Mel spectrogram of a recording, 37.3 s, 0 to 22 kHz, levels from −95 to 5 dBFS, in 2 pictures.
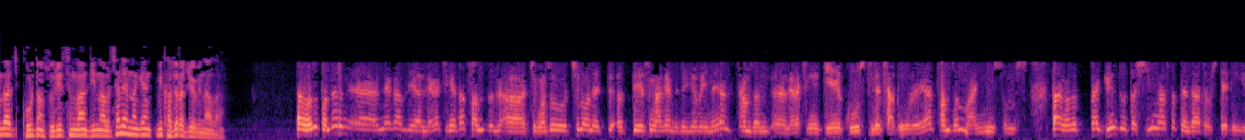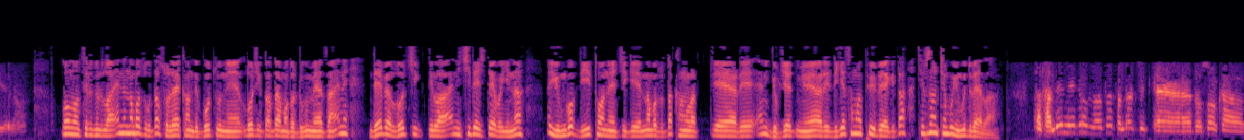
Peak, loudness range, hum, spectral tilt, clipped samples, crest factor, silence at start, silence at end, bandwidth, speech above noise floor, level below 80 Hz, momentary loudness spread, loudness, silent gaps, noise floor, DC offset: -4 dBFS; 7 LU; none; -11.5 dB/octave; under 0.1%; 18 dB; 0 s; 0 s; 5.8 kHz; 45 dB; -58 dBFS; 11 LU; -22 LUFS; none; -67 dBFS; under 0.1%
